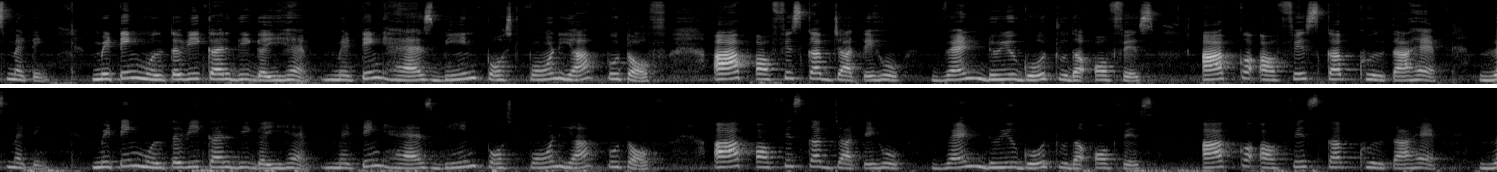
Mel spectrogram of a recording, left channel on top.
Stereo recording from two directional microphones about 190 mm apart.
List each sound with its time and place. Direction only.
0.1 s a woman's voice: 30° left (ahead or behind)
